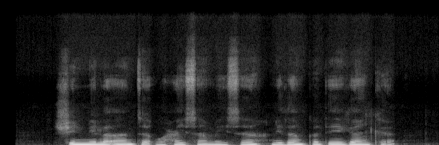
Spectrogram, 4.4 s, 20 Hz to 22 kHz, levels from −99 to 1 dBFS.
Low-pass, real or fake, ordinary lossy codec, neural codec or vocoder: 19.8 kHz; real; none; none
